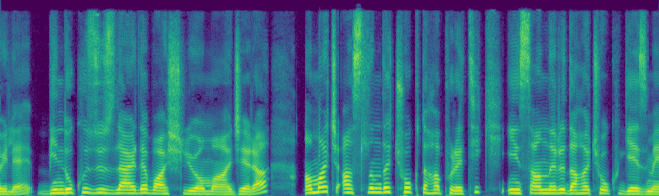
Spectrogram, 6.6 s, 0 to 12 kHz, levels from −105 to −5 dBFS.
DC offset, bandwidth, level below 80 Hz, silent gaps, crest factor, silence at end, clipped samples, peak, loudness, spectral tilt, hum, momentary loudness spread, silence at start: under 0.1%; 12 kHz; -52 dBFS; none; 16 dB; 0 s; under 0.1%; 0 dBFS; -16 LUFS; -4.5 dB/octave; none; 6 LU; 0 s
